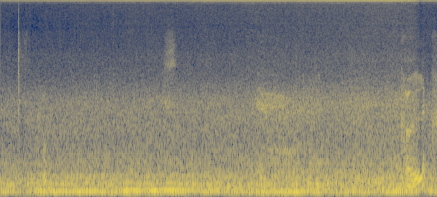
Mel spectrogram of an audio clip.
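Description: A steady low mechanical drone, like an engine running, holds evenly with no break.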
